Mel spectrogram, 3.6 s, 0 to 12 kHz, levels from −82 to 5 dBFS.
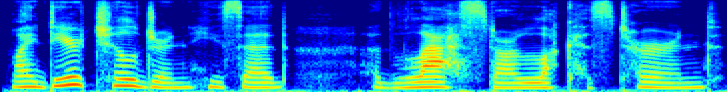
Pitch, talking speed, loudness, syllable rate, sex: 190 Hz, 180 wpm, -20 LUFS, 4.2 syllables/s, female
